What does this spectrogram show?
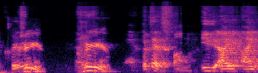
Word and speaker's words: Krier: you if you wish you could do a more Germanic pronunciation my last name clear we do it clear but that's fine I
